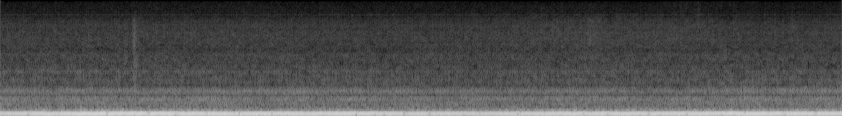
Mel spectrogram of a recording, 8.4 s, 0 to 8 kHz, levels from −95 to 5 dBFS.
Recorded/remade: remade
